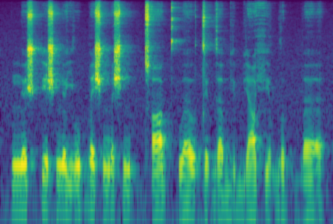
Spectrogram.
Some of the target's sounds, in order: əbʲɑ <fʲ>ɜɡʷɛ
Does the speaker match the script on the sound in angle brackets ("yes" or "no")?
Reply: yes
